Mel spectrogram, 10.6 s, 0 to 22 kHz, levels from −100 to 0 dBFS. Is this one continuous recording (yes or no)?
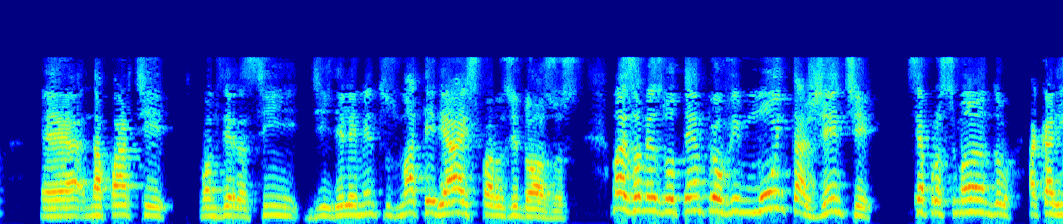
yes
